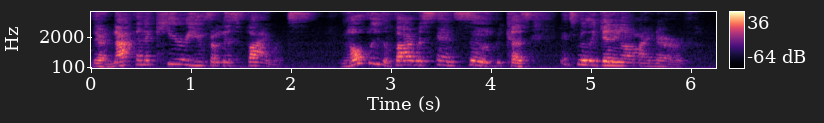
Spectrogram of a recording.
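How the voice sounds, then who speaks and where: Lively intonation with music in the background. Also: man. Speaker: wrestling video reviewer. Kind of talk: casual video review monologue.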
